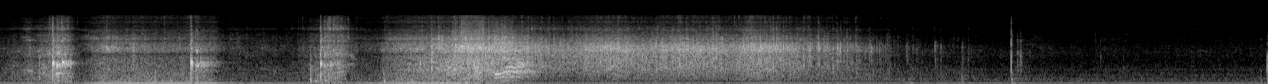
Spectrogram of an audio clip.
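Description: Tennis rally: a racket strikes the ball three times with sharp pops about a second and a half apart. Then the crowd applauds for about five seconds and the applause dies away.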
